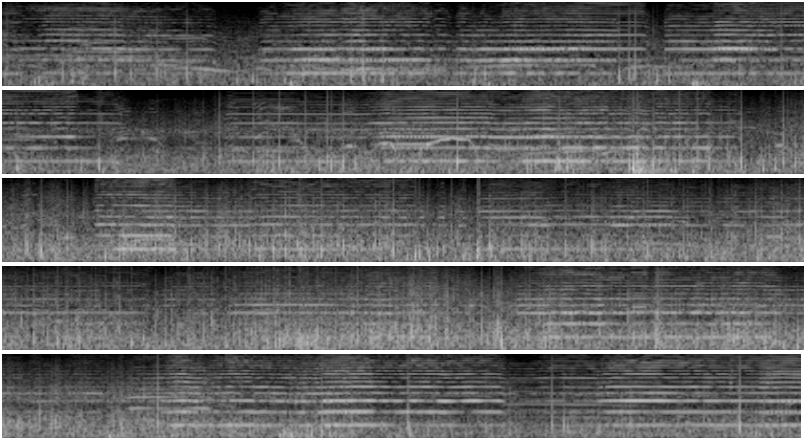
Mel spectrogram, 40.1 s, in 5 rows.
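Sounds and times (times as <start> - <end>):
firecrackers crackling: 0.0 - 40.0
firework bangs: 0.0 - 40.0.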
